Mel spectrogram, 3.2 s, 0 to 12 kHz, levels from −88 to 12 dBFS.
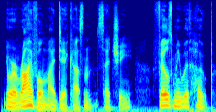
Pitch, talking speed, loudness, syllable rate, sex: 95 Hz, 205 wpm, -21 LUFS, 5.1 syllables/s, male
